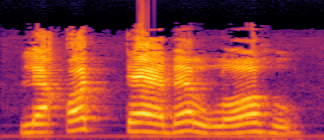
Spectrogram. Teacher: So we ignore the dal, double the ta, and lafzu jalala lam will be heavy.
